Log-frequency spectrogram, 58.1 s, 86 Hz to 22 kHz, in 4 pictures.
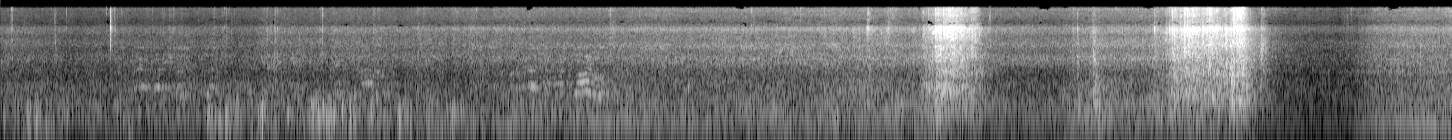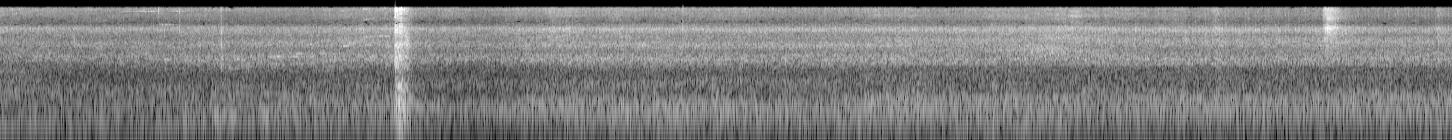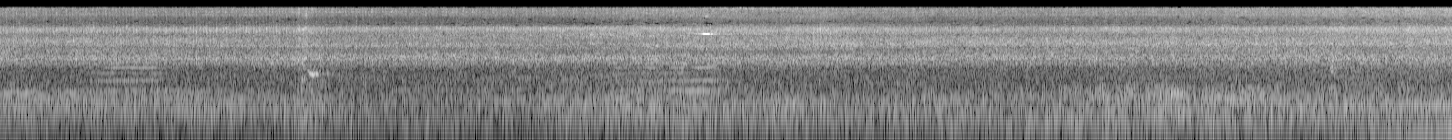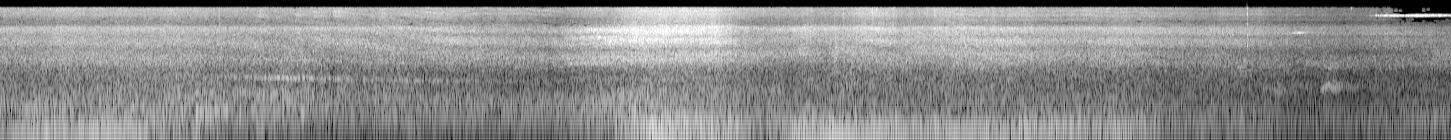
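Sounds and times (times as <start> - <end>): vehicle noise: 0.0 - 58.0
loud rush of noise: 40.0 - 56.4.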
